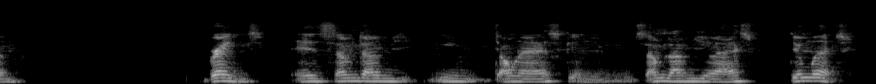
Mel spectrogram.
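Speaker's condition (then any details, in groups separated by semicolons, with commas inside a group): Cerebral palsy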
